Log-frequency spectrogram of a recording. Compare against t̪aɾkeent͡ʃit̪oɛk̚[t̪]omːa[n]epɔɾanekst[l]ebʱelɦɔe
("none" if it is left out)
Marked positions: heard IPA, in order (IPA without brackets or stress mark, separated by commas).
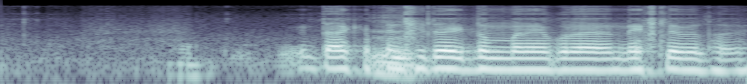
d̪, n, l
